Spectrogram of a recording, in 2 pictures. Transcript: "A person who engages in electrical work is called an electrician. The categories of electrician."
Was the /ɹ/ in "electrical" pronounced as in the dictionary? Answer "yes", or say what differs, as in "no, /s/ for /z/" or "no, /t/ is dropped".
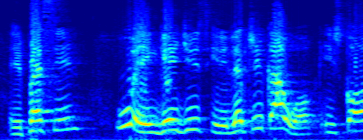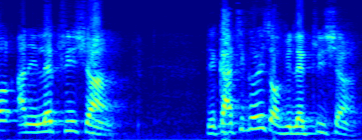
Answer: yes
